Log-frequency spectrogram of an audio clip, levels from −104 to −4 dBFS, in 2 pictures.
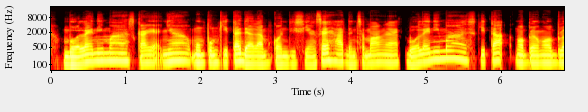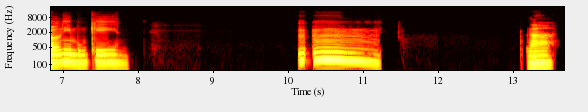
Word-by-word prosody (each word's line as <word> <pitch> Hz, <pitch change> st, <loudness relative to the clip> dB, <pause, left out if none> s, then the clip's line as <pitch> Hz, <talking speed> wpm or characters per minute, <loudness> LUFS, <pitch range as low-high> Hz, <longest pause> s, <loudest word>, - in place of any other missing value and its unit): boleh 105 Hz, +5 st, +4 dB
nih 145 Hz, +1 st, 0 dB
Mas, 150 Hz, -1 st, 0 dB
kayaknya 135 Hz, +5 st, 0 dB
mumpung 125 Hz, -1 st, +2 dB
kita 130 Hz, +2 st, +3 dB
dalam 110 Hz, -3 st, +3 dB
kondisi 110 Hz, 0 st, -2 dB
yang 115 Hz, -, -6 dB
sehat 140 Hz, -4 st, +2 dB
dan 110 Hz, -, -4 dB
semangat, 125 Hz, +3 st, -2 dB
boleh 120 Hz, +6 st, 0 dB
nih 170 Hz, -, 0 dB
Mas, 180 Hz, -3 st, -1 dB
kita 145 Hz, +4 st, 0 dB, 0.2 s
ngobrol-ngobrol 125 Hz, +1 st, +1 dB
nih 135 Hz, -, -1 dB
mungkin. 125 Hz, -2 st, -6 dB, 2.2 s
Mhm. 155 Hz, -2 st, -1 dB, 2.0 s
Nah, 120 Hz, +1 st, 0 dB
125 Hz, 90 wpm, -23 LUFS, 120-145 Hz, 2.2 s, boleh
